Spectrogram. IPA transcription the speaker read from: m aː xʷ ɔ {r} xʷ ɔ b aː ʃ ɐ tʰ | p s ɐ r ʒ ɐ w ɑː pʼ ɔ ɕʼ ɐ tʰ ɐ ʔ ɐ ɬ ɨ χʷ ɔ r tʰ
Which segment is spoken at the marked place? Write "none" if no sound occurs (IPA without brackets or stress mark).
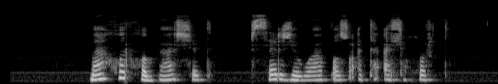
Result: r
